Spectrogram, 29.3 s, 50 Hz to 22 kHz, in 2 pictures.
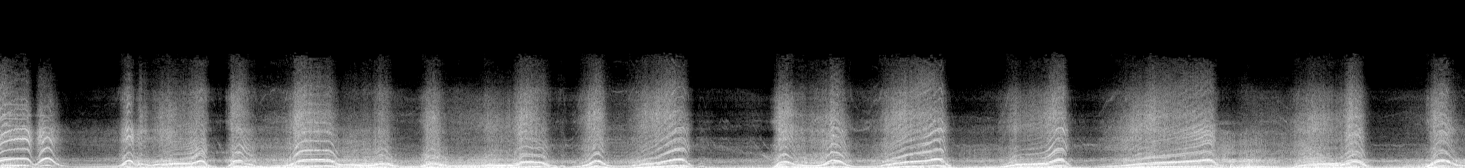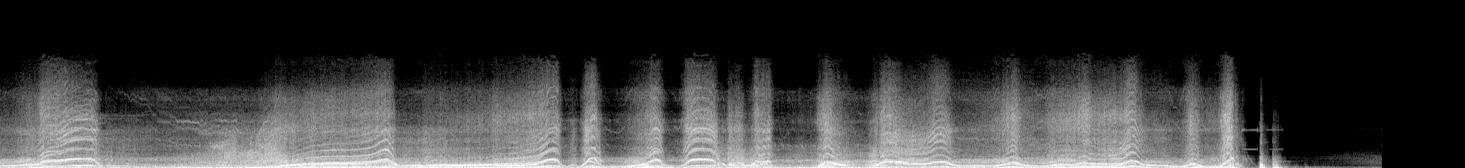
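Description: FPV racing quadcopter's brushless motors (Amax 2306 2500kv) spinning HQprop 5-inch tri-blade props. The whine constantly climbs and falls in pitch as the throttle is punched and chopped, with wind rushing over the onboard camera. The sound cuts off abruptly near the end.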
